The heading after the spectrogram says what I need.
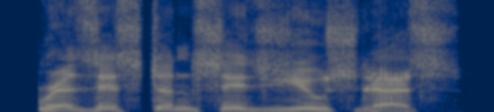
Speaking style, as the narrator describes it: bellowed the guard

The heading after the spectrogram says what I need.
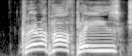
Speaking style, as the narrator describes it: shouted Ford again

